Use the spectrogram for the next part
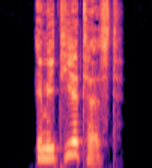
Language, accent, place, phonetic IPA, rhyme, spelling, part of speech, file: German, Germany, Berlin, [imiˈtiːɐ̯təst], -iːɐ̯təst, imitiertest, verb, De-imitiertest.ogg
- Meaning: inflection of imitieren: 1. second-person singular preterite 2. second-person singular subjunctive II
